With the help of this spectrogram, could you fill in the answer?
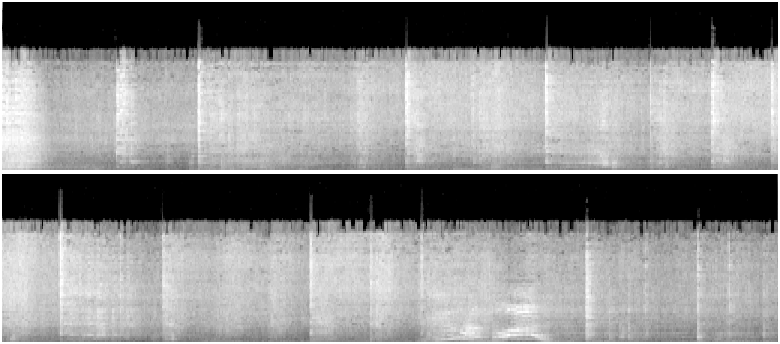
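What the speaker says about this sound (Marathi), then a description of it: "आपण आता झाकण काढून भाजीला एक वेळेस हलवून घेऊयात" Vegetable curry being stirred in a pan after the lid comes off, with regular scraping strokes of a spoon over a soft background sizzle, close and moderately loud.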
